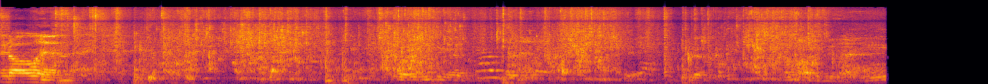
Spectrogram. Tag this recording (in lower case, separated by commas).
speech, inside a small room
